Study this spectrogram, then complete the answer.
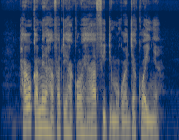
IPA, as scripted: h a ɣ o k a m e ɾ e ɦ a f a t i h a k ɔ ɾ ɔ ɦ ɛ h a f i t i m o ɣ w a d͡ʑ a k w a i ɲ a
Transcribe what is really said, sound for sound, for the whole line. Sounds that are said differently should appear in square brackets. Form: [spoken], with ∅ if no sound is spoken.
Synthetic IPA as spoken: h a ɣ o k a m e ɾ [a] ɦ a f a t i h a k ɔ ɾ ɔ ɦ ɛ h a f i t i m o ɣ w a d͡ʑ a k w a i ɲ a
